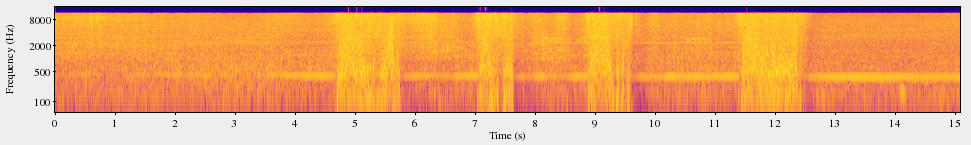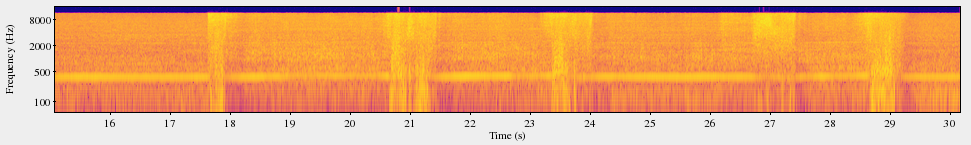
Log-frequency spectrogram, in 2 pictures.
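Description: Vacuum cleaner running steadily with a constant whine, while a steam-vacuum nozzle on a steam cleaner lets out about ten short, loud hisses of steam at uneven intervals.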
